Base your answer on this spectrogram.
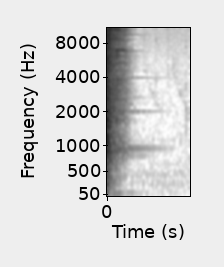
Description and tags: I hope they are helpful for you! There are many snares, a few kicks, and a transitional sound!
